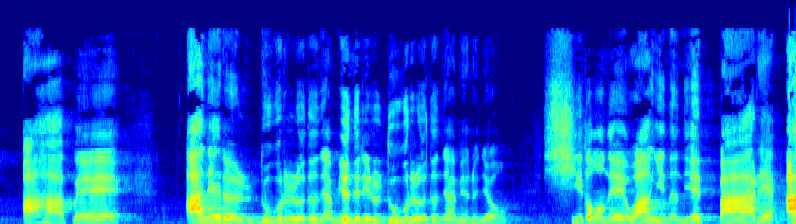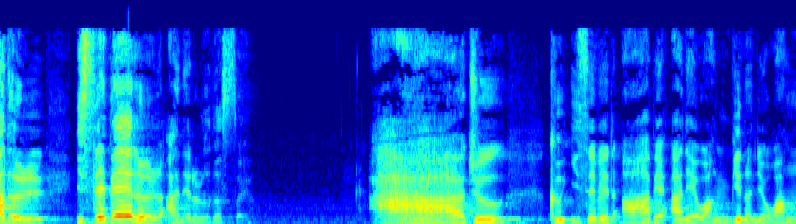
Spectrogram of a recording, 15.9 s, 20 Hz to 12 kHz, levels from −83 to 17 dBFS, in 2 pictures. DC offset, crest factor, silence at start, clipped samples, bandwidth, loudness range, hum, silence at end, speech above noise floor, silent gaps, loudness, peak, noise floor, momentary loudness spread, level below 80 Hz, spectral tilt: under 0.1%; 22 dB; 0.25 s; under 0.1%; 11 kHz; 9 LU; none; 0 s; 40 dB; none; -21 LUFS; 0 dBFS; -61 dBFS; 17 LU; -66 dBFS; -4 dB/octave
